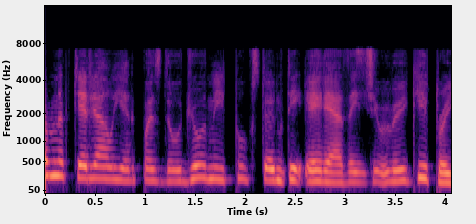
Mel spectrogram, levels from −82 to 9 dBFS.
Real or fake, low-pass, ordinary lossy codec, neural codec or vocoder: fake; 7.2 kHz; MP3, 96 kbps; codec, 16 kHz, 0.5 kbps, X-Codec, HuBERT features, trained on balanced general audio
